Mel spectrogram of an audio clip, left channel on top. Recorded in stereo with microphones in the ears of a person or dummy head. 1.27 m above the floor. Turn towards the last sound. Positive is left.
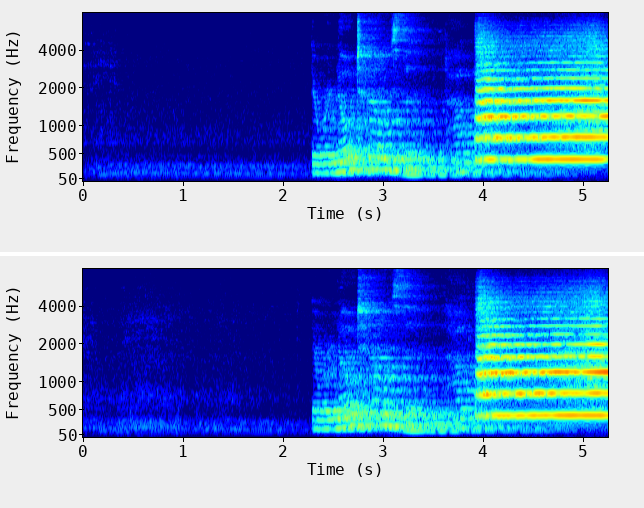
turn(degrees=60)  # may be behind; listen again after turning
